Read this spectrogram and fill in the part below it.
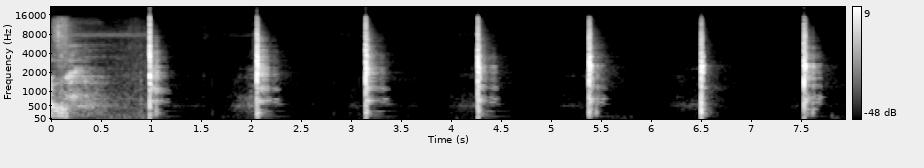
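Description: A hatchet strikes a tree trunk with sharp, evenly spaced knocks.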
